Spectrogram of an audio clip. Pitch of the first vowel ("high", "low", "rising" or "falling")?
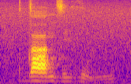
high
